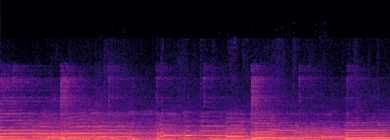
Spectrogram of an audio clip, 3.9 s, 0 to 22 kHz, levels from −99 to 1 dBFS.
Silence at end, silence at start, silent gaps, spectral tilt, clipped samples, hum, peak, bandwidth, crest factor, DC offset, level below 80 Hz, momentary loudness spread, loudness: 0 s; 0 s; none; -7.5 dB/octave; under 0.1%; none; -12 dBFS; 12.5 kHz; 14 dB; under 0.1%; -46 dBFS; 5 LU; -28 LUFS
